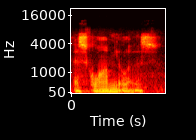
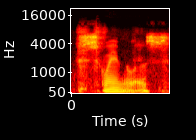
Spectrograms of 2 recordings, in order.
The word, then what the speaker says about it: esquamulose: it's probably squamulos. Esquamulos. It's not a squamate. I guess. But spell it. That's why we're here. Esquamulous. ESQUAMOUSLOS. Squamoslos. You're pretty close. The word is ESQUAMULOSE. Esquamulos. which the first definition, like I said, not squamulose. Not squamulous. It says, so apparently this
